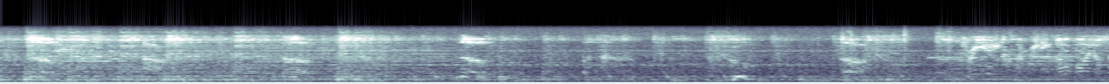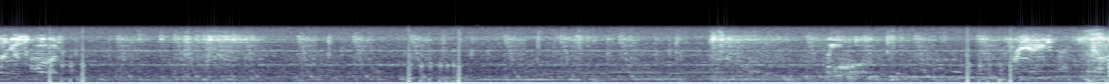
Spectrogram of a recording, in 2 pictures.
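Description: Rapid gunfire crackles from a television speaker.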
